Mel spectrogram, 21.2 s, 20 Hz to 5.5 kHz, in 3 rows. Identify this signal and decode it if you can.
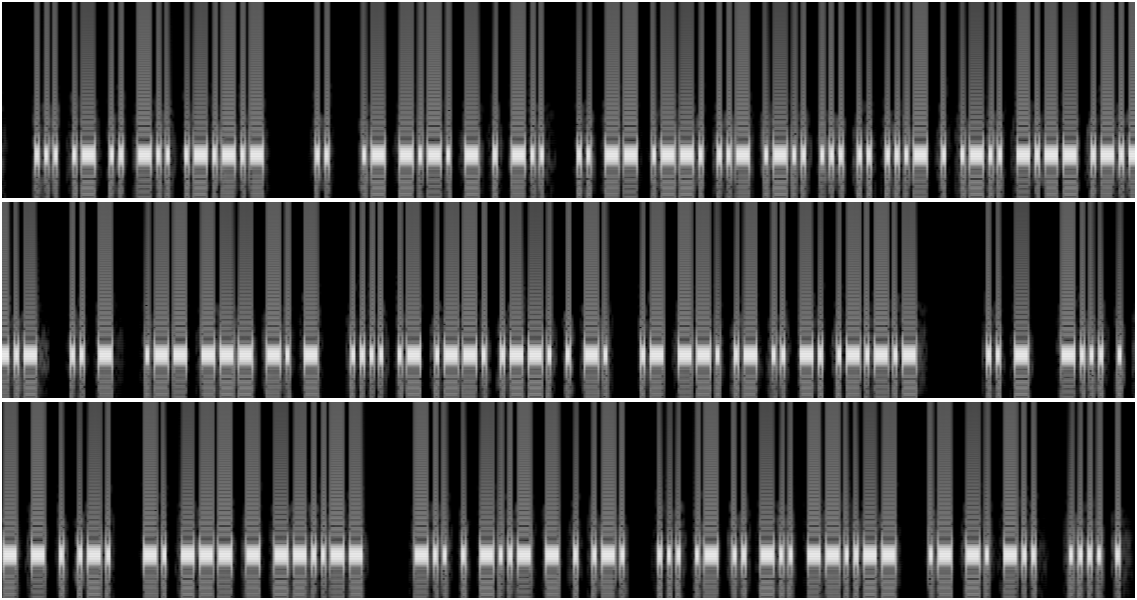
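Morse code, heard as a keyed tone, about 41 wpm, 600 Hz. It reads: SAID. I ACTED IMPULSIVELY. IT WONT HAPPEN AGAIN. IT BETTER NOT, DEXTER SAID, AND HE
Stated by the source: Morse code practice at 41 wpm, from CW med Gnister.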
